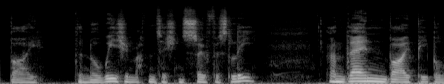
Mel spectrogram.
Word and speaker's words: Lie: to know about lee theory is that it's pronounced lee theory not lie theory it's named after a guy called lee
